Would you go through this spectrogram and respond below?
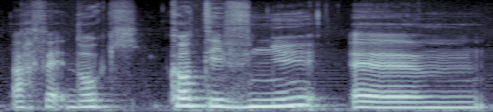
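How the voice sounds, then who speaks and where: A woman's voice: mid-range voice, fairly even intonation, takes it slowly, dark tone. Young woman hosting a podcast. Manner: friendly, informal questions with fillers. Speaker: student podcast host. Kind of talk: podcast interview.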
